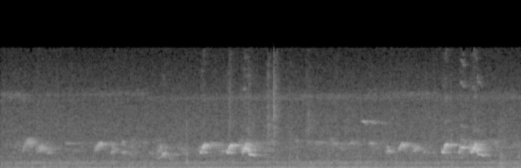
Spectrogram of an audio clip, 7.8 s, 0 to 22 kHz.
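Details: Red-whiskered bulbul at a trapping site on 27 September 2019 amid fighting birds; short warbling phrases repeated every second or so, louder bursts near the middle and end, with a steady low background hum.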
